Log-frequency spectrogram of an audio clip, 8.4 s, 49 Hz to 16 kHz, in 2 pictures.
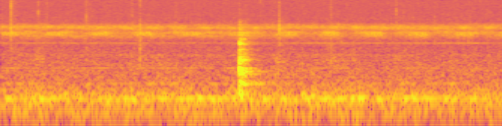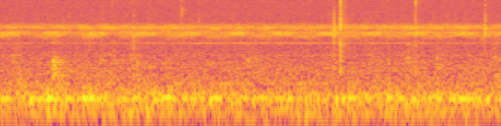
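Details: Insect voices at midnight, end of summer 2020, Tottori, Japan, heard beside a wood-burning stove: a constant shrill trilling drone, one loud crack of firewood near two seconds, lighter crackles later, and a low background hum.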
